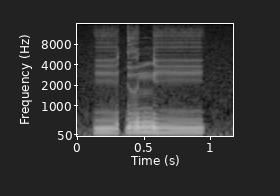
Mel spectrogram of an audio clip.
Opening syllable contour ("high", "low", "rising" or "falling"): low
